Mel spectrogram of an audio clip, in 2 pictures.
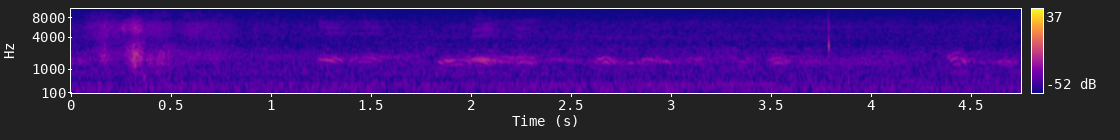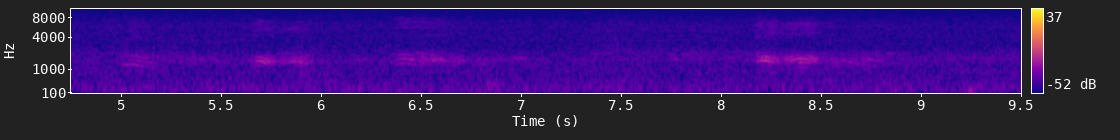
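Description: Birds calling faintly: short, wavering calls repeated irregularly, roughly once a second, over a low steady hiss.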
